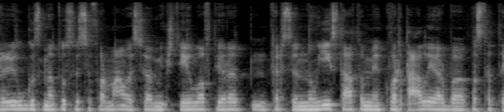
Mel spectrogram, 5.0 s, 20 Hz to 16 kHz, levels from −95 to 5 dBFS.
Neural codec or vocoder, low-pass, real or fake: none; 14.4 kHz; real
